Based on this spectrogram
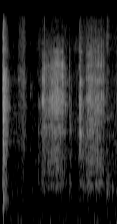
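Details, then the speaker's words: Kirby Diamond Edition vacuum transmission, handle in, drive in neutral: dry ratcheting grind in uneven bursts persists, ruling out the bracket cam assembly; something in the transmission still catching, cause not yet found. "so let me put the handle in and see if this still makes a bunch of noise so got it in neutral oh listen to that"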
